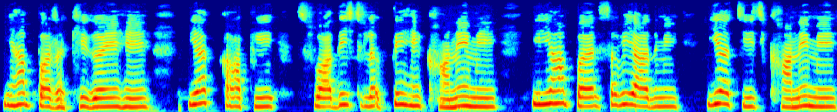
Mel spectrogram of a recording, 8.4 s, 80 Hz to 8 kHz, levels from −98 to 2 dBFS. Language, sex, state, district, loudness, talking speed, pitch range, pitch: Hindi, female, Bihar, Saran, -16 LUFS, 150 wpm, 225-275 Hz, 235 Hz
